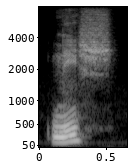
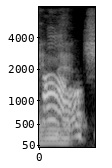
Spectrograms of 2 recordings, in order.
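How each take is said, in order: First: The word is said the British way. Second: The word is said the American way. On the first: "we say niche" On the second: "Americans say niche"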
